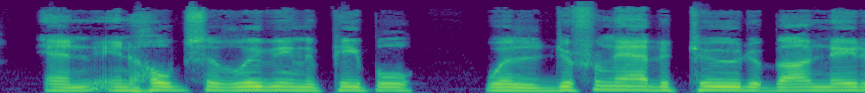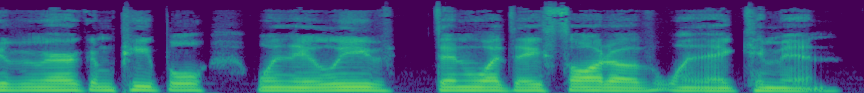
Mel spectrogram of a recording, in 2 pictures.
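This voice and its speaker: A man's fairly high voice, dark and mellow in tone, flat and monotone, at a fairly quick pace. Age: 70s. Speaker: museum owner. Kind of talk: interview. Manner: halting.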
